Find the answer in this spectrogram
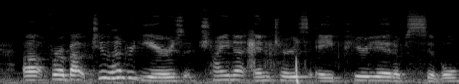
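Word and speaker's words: Qin: Um, out of those seven states, there is one, and I know it's spelled with a Q, but it's pronounced Chin, which is where we get the name China from.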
